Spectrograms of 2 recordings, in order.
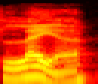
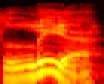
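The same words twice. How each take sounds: First: The first syllable sounds like 'lay'. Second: The first syllable sounds like 'lee'. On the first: "as in layer cake" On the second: "as in King Leia"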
